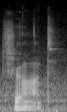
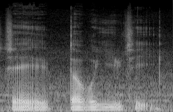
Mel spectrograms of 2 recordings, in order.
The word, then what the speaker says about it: JWT: I heard JWT pronounced as Jot but I pronounced as JWT who pronounces as Jot.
